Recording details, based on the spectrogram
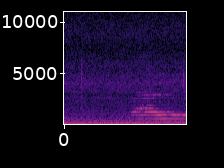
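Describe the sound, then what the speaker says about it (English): A house cat gives a short, clear meow in a home kitchen, rising briefly above a steady low background hum, with no one talking. "Oh, Hugo, it's the cat."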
